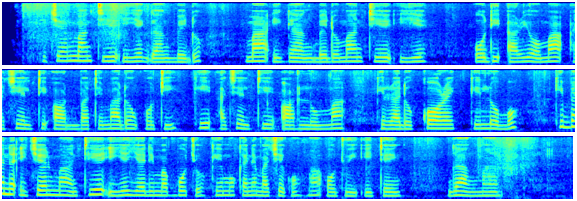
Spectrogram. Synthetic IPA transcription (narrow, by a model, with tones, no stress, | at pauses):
i˨t͡ʃɛ˦lma˦ntje˦ʔi˨je˦ɡa˨ŋbe˨do˨ | ma˦ʔi˨ɡa˨ŋbe˨do˨ma˦ntje˦ʔi˨je˦ | o˦di˦ʔa˨ɾɪo˨ma˦a˨t͡ʃɛ˦˨lte˦ʔɔ˨t̚ba˨tɪ˨ma˦do˦ŋo˨ti˨kɪ˦a˨t͡ʃe˦˨ltje˦ʔɔ˨tlu˨mːa˦ki˨ɾa˨do˨kɔ˦ɾɛ˦kɪ˦lo˦˨bo˦ | kɪ˦bɛ˦nɛ˦ʔɪ˨t͡ʃɛ˦lma˦ntje˦ʔi˨je˦ja˦di˦ma˦bo˦t͡ʃo˨kɪ˦mʊ˦kɛ˦nɛ˦ma˦t͡ʃe˦ko˨ma˦ʔo˨twi˨ʔi˨te˨ŋ | ɡa˦˨ŋma˦n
